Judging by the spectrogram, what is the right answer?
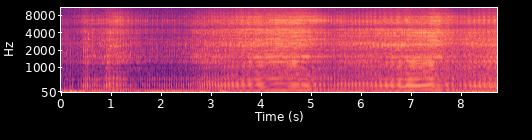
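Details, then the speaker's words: Honda XR200 single accelerating on its first test ride after a full transmission rebuild and other new parts: revs cleanly through the gears, pitch following the throttle, no knocks or grinding; running healthy, rider says everything felt smooth. "Test ride went awesome. Everything felt smooth. It didn't smell smooth. It felt smooth."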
